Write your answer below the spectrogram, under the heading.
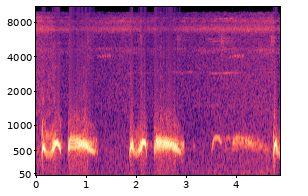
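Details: Spotted dove calling its companions, played as a hunting lure: two loud phrases each of a doubled rising coo and a long falling coo, then a softer, fading coo sequence.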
